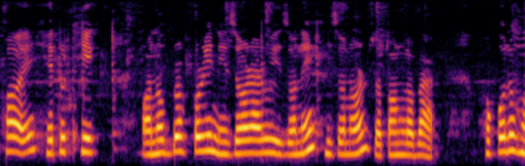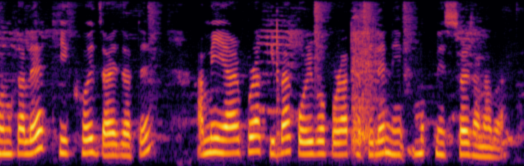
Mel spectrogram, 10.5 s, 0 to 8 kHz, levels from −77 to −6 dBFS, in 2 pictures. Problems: constant background noise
